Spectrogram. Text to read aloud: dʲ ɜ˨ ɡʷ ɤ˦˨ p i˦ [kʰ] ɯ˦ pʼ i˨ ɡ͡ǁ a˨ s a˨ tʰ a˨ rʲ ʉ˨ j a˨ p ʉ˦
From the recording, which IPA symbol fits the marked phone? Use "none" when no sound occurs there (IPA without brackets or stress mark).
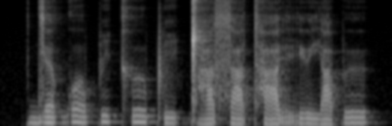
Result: kʰ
